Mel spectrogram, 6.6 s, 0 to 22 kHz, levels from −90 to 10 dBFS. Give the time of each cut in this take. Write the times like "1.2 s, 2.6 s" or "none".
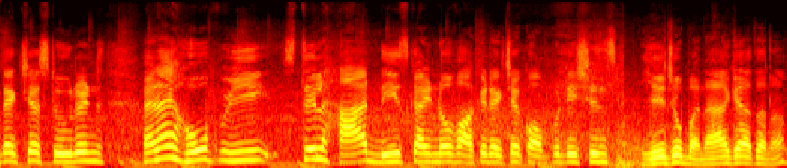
5.2 s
